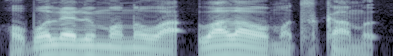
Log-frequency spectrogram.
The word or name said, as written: oboreru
